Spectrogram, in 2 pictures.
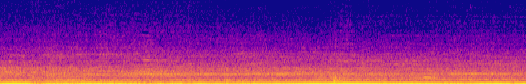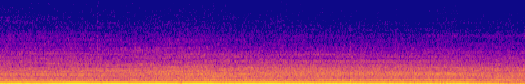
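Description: A Spider amusement ride's drive machinery running with a steady low hum, which drops away near the end.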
